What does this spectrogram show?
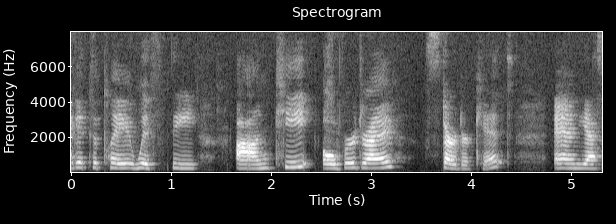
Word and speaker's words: Anki: because today I get to play with the ankey overdrive starter kit and yes it is pronounced an key I had to look it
